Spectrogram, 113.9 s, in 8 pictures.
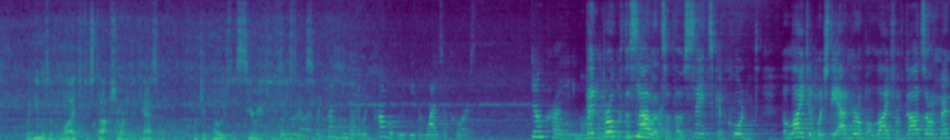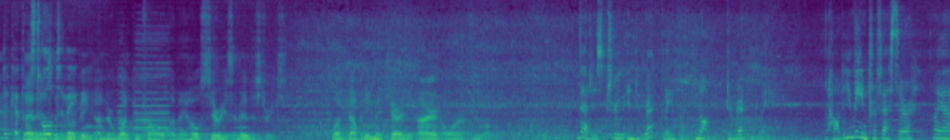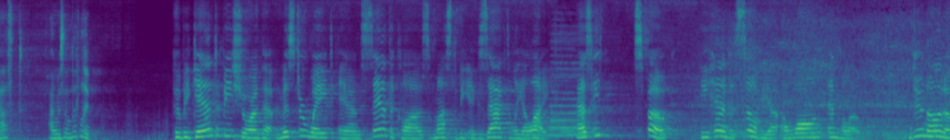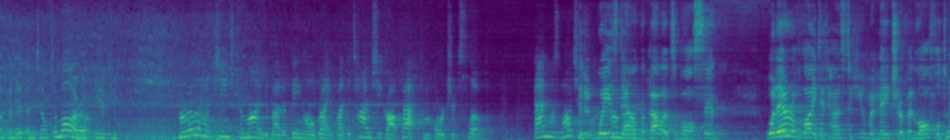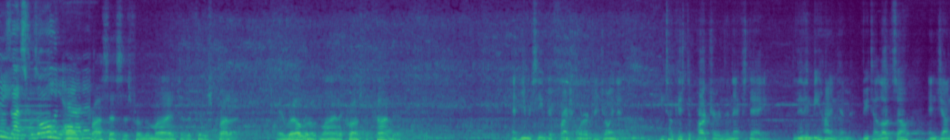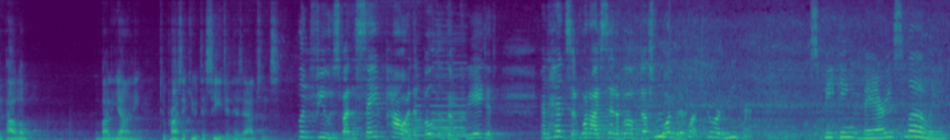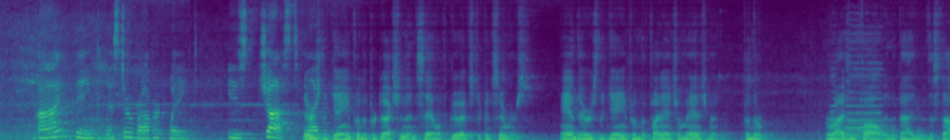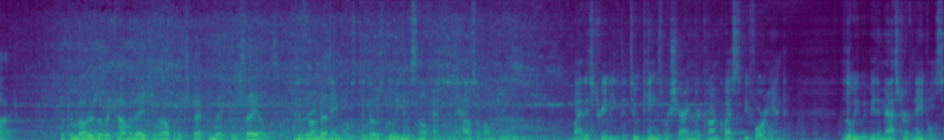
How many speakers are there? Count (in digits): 6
